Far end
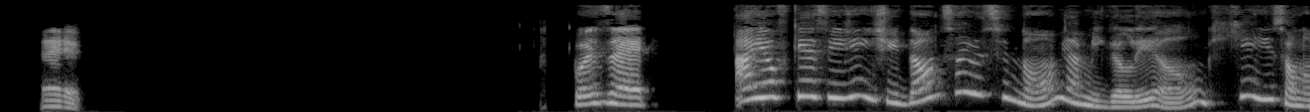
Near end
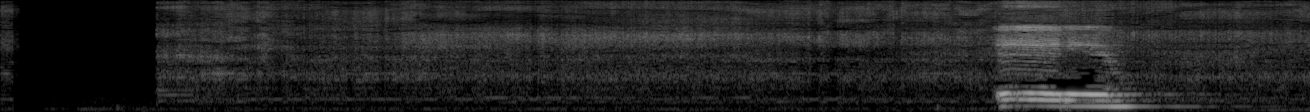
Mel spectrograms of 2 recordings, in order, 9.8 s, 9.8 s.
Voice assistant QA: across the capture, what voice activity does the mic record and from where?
user only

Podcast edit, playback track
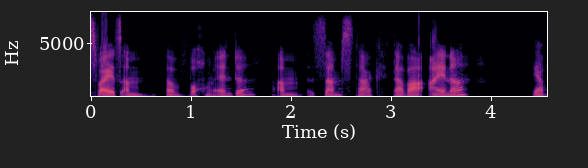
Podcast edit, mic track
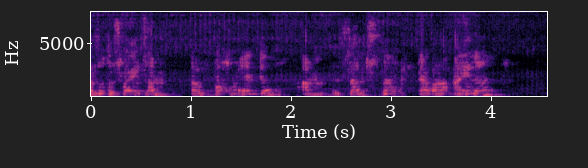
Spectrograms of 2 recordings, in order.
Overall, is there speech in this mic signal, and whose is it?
echo only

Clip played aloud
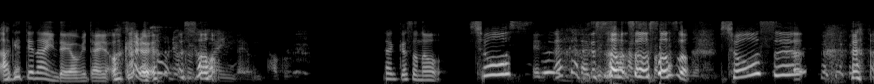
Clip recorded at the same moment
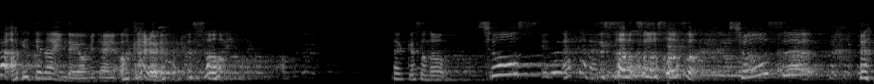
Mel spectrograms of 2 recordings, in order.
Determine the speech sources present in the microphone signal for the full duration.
both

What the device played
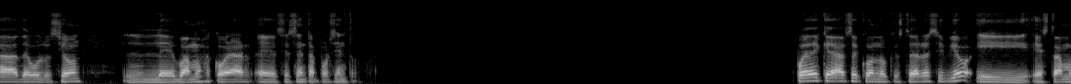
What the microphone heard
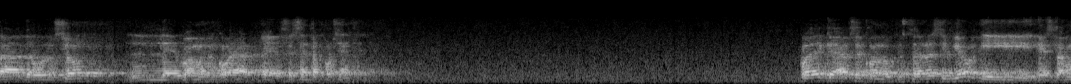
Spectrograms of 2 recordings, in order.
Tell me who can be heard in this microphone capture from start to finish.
echo only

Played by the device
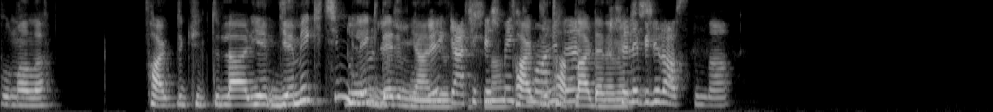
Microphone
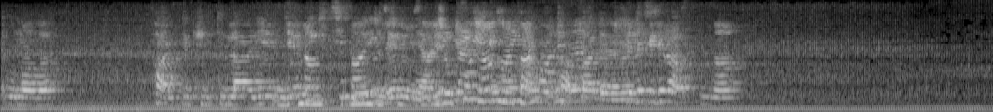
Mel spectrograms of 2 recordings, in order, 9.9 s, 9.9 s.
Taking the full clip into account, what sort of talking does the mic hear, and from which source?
both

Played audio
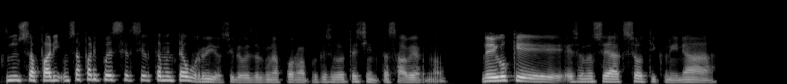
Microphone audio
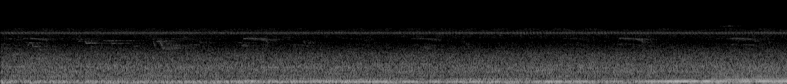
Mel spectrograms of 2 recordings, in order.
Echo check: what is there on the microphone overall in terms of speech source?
neither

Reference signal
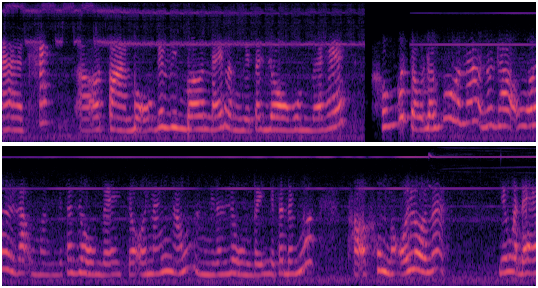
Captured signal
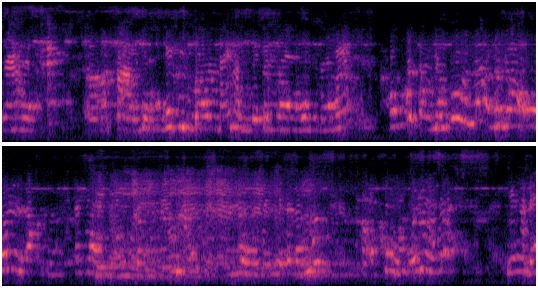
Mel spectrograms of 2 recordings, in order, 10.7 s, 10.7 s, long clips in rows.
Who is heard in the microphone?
both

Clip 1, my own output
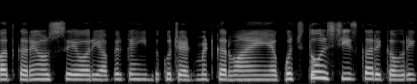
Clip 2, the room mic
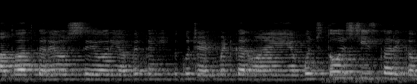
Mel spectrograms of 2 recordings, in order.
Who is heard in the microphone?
echo only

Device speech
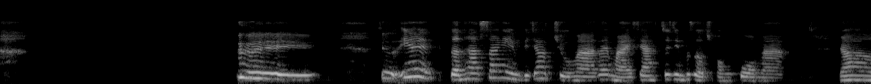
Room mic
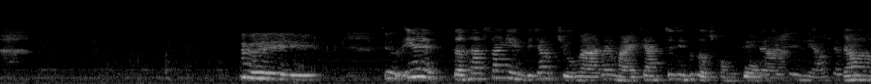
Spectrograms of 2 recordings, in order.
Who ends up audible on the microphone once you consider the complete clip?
both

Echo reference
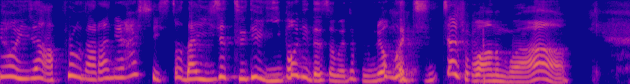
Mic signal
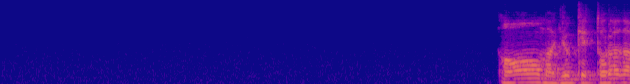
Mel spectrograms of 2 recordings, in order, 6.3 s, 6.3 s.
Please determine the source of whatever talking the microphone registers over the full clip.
user only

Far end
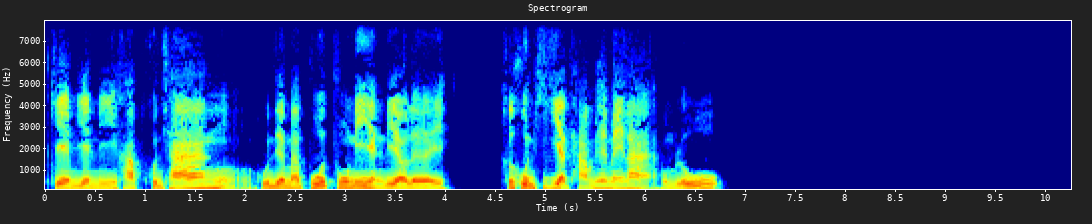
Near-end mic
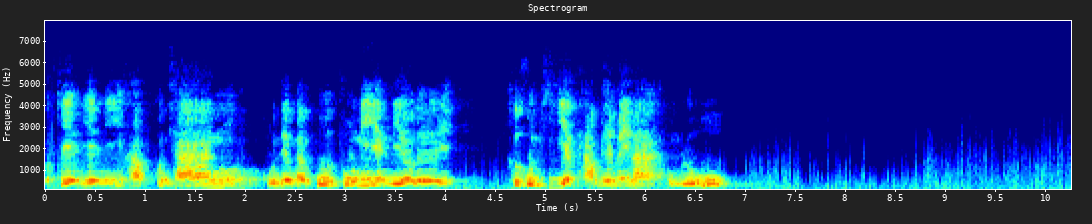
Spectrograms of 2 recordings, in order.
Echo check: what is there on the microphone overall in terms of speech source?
echo only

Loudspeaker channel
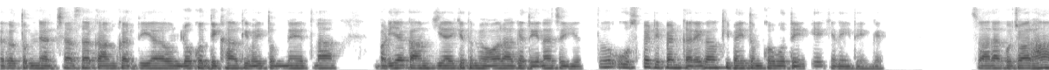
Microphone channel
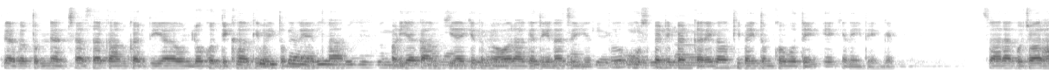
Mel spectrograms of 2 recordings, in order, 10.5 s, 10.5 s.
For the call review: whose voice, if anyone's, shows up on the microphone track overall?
both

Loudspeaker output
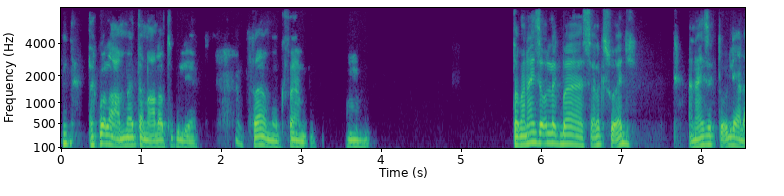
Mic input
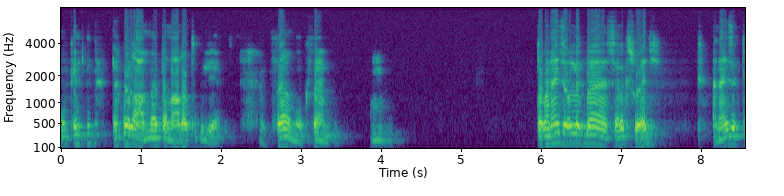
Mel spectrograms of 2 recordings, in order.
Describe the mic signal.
echo only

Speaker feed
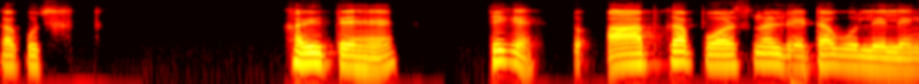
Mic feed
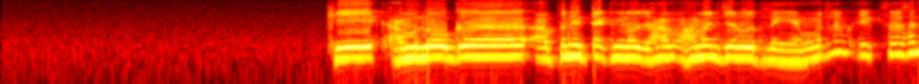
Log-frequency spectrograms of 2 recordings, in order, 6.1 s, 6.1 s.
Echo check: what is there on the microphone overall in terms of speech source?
user only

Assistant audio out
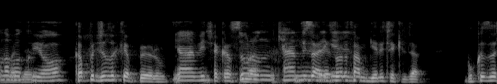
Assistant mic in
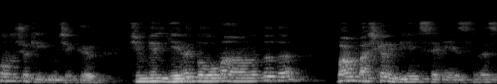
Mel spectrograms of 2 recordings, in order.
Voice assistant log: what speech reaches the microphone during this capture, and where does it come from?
user only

